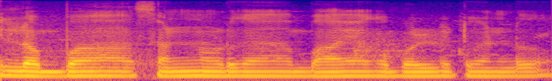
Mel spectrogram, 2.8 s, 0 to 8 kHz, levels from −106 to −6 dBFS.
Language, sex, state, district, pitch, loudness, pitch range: Kannada, male, Karnataka, Bellary, 120 Hz, -19 LUFS, 120-125 Hz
